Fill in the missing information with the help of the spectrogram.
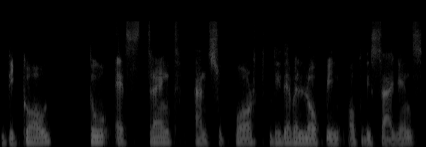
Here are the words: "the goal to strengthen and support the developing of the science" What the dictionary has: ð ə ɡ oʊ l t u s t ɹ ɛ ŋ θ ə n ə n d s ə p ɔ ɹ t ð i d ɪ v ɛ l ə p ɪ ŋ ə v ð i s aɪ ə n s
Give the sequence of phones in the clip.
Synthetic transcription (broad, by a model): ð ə ɡ oʊ l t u s t ɹ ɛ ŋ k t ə n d s ə p ɔ ɹ t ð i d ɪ b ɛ l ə p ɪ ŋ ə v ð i s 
